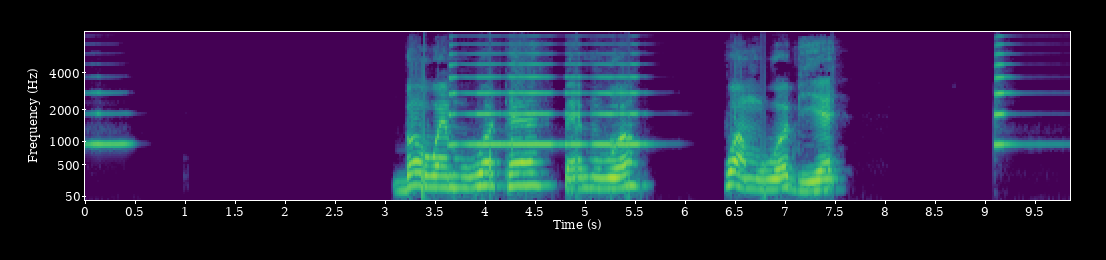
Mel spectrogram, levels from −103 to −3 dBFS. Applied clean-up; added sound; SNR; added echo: neural mask model RNNoise.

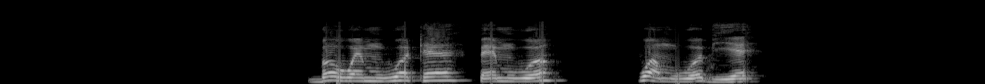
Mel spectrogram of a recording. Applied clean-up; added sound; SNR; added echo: none; none; none; none.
